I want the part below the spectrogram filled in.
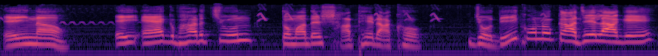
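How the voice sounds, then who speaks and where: A man's voice: sits high, sing-song, slow pace, sharp tone, clear, resonant tone, no room sound, full character voice. A man playing a poor, kindly lime-maker in a children's cartoon fairy tale, speaking apologetically and with blessings. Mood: humble, kindly.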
